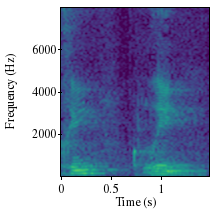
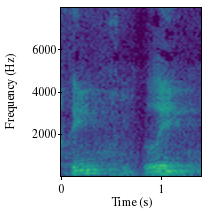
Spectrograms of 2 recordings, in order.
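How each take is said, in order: Both takes have the same delivery.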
